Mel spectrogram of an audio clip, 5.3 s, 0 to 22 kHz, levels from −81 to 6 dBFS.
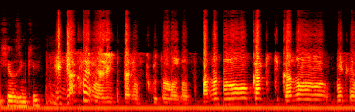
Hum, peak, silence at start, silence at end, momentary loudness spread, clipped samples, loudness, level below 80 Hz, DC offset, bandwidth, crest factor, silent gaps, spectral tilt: none; 0 dBFS; 0 s; 0 s; 11 LU; under 0.1%; -21 LUFS; -56 dBFS; under 0.1%; 16.5 kHz; 22 dB; none; -2 dB/octave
